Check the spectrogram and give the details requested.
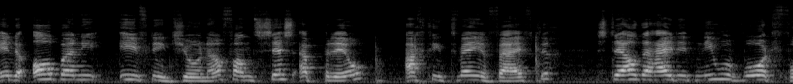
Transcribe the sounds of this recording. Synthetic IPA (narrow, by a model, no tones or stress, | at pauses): ɪndəʔɔlˠbani | iːvnɪŋd͡ʒunafɔnsɛsaprɪlˠ | ʔaxtintʋeːjənfɛjftʰəx | stɛlˠdəɦɛjdɪtniwəʋoətf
